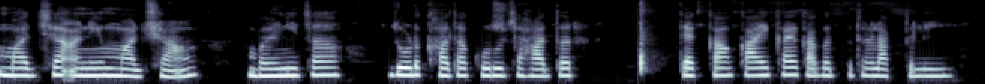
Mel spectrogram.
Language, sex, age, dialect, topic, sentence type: Marathi, female, 31-35, Southern Konkan, banking, question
